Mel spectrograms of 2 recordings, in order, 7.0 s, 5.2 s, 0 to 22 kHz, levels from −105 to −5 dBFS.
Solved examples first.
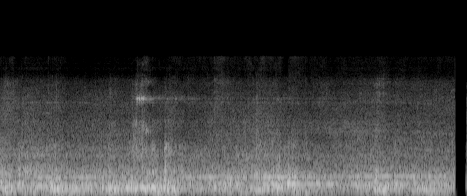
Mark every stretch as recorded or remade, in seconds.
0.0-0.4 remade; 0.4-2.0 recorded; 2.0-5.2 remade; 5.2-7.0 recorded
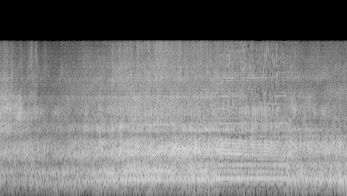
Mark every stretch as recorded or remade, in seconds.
0.0-3.3 remade; 3.3-4.3 recorded; 4.3-5.2 remade

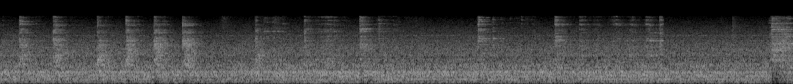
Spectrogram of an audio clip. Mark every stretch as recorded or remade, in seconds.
0.0-7.9 recorded

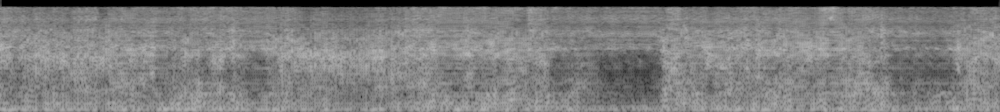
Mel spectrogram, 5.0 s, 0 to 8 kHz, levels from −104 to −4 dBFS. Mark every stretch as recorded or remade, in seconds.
0.0-5.0 remade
